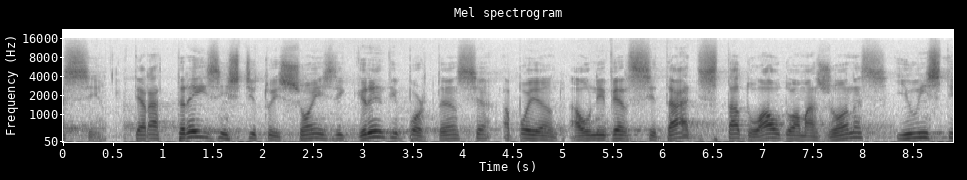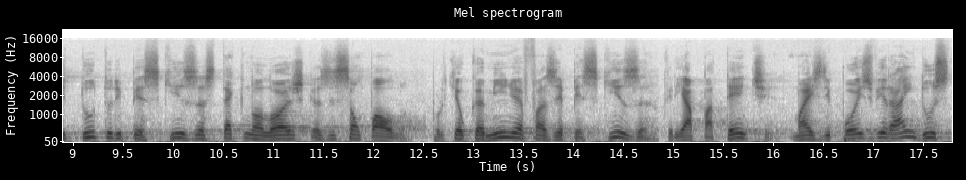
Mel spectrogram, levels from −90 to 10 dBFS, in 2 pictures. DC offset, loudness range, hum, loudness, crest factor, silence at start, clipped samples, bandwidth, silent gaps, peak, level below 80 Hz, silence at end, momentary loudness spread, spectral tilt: under 0.1%; 2 LU; none; -18 LUFS; 18 dB; 0 s; under 0.1%; 15.5 kHz; none; 0 dBFS; -46 dBFS; 0 s; 9 LU; -5 dB/octave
